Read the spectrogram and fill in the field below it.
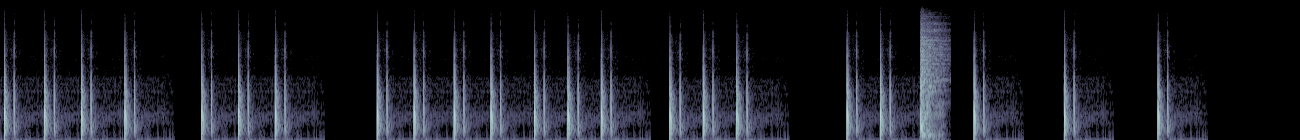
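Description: Boots clank on metal stairs and a hard floor.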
